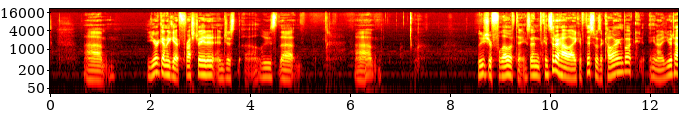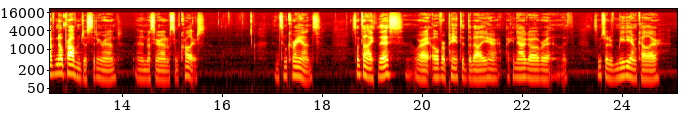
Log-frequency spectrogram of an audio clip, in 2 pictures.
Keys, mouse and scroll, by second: 9.6 ], 9.9 ], 13.7 click, 19.4 click, 19.9 click.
